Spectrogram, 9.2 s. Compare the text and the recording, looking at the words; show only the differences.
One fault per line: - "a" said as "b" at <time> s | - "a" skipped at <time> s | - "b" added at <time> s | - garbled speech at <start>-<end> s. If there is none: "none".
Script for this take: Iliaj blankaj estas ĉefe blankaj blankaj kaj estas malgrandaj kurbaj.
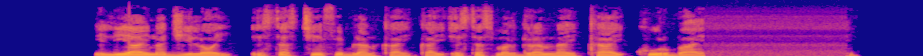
- "blankaj" said as "naĝiloj" at 1.5 s
- "blankaj" skipped at 4.0 s
- "kaj" added at 6.0 s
